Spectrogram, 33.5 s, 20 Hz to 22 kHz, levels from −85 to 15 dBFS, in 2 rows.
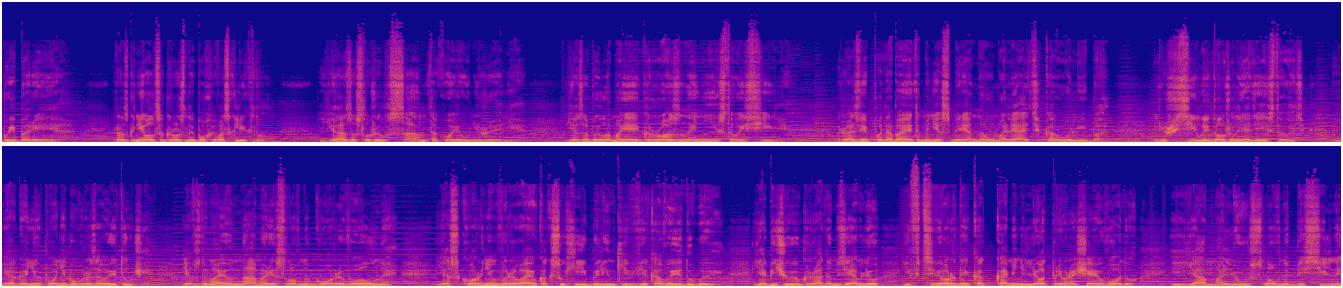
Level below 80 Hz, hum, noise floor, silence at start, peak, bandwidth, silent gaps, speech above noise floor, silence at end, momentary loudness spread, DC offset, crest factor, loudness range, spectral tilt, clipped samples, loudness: -44 dBFS; none; -39 dBFS; 0 s; 0 dBFS; 19 kHz; none; 24 dB; 0 s; 14 LU; under 0.1%; 14 dB; 5 LU; -6 dB/octave; under 0.1%; -16 LUFS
